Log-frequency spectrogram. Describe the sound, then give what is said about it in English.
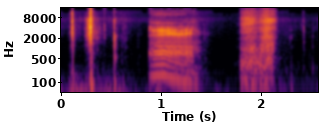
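A drink can is popped open with a few sharp metallic clicks, followed by a brief voiced groan-like sound and then a short burst of fizzing hiss as the drink foams. “So I'm going to, it's in a can, let me pop it open.”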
